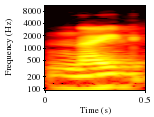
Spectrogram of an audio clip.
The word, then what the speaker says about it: night: और इसी को अंग्रेजी वालों ने नाइट कह दिया है।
